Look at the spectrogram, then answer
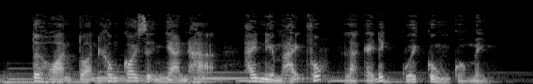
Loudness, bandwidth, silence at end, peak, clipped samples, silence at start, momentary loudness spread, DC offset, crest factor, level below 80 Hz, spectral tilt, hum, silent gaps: -22 LUFS; 11.5 kHz; 0.4 s; -4 dBFS; under 0.1%; 0 s; 8 LU; under 0.1%; 18 dB; -48 dBFS; -6.5 dB/octave; none; none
